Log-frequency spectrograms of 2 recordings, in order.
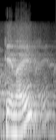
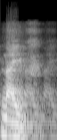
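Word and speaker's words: knife: knock next next হচ্ছে কি কে নাইফ না না নট কে নাইফ এটা হবে কি নাইফ পাম এটা উচ্চারণ হবে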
